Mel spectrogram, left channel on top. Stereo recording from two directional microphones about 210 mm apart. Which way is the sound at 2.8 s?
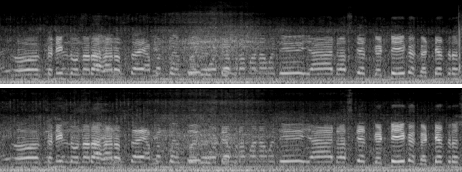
5° right (ahead or behind).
